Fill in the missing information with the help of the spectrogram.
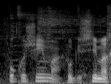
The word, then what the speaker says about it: Fukushima: Fukushima, Japón.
